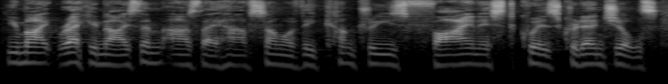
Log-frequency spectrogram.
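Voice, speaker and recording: A man's voice: mid-range voice, steady tone, a little slow, a bit bright. A man hosting a television quiz show, chatty and jokey, with frequent fillers.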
